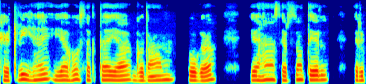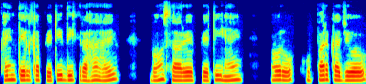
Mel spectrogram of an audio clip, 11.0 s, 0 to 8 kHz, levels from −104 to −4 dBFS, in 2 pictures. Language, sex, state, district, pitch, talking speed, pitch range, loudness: Hindi, male, Chhattisgarh, Balrampur, 155 Hz, 145 wpm, 150-165 Hz, -22 LUFS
